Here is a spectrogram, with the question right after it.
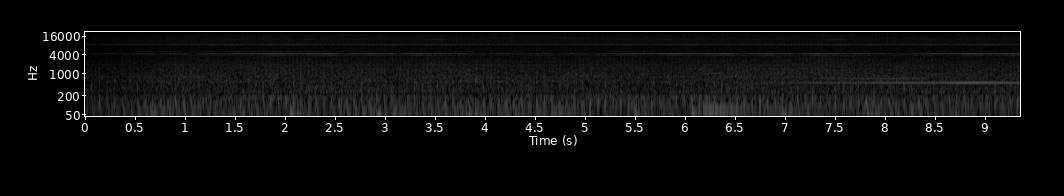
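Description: A Fallout 4 aircraft on final approach to an airport, a loud, steady engine and rotor drone that holds constant throughout, heard from on board, with no voices.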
